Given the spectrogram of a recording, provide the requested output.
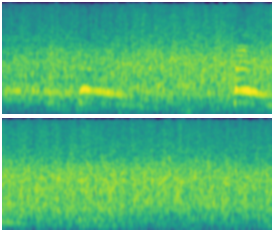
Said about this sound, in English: He's laughing. I love he gets a big round of applause.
